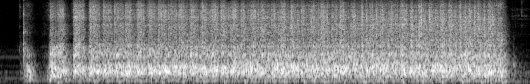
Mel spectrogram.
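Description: A free lawn mower engine is cranked with a battery charger and starter, producing a loud, close, rapid rhythmic chugging that holds steady for about nine seconds without catching, then stops abruptly.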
